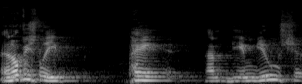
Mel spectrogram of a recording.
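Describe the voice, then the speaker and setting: Audible room echo surrounds a man with a Dutch accent who speaks at a fairly slow pace with ordinary pitch variation. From Netherlands. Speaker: physiotherapist. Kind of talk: conference lecture. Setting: stage with audience. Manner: halting, with repetitions.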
